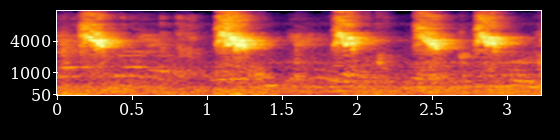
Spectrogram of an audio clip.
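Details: A sparrow inside a house gives five bright, high chirps at uneven intervals, about one every half to one second, over a faint indoor background hum.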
